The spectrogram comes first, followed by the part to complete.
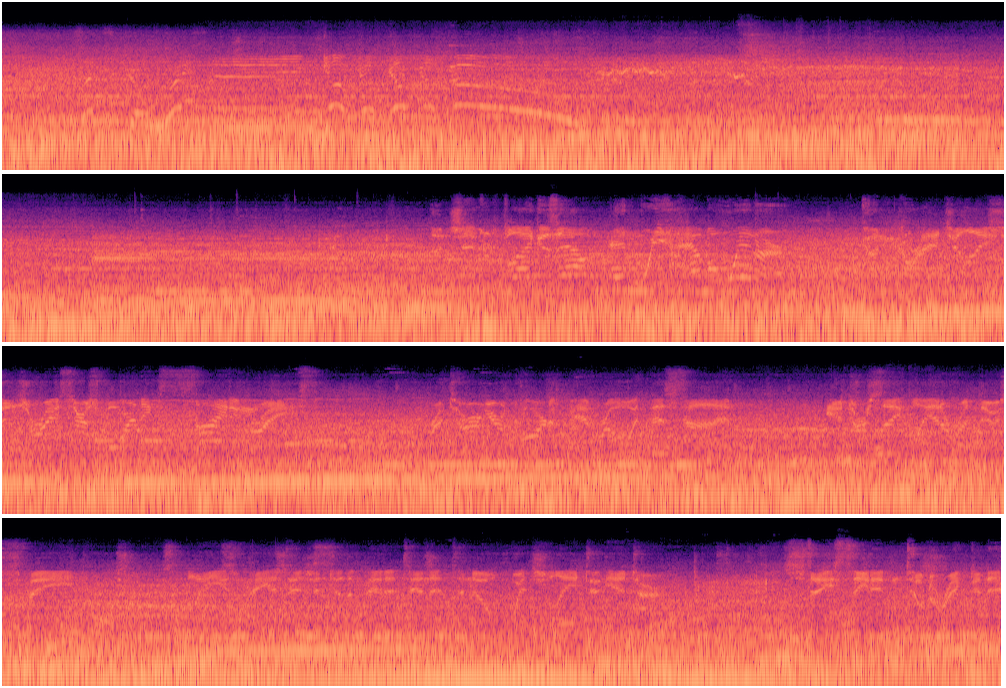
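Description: Go-kart running flat out around a track, heard from the driver's seat: a steady motor hum whose pitch slowly rises and falls with speed, over constant loud rolling and wind noise.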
